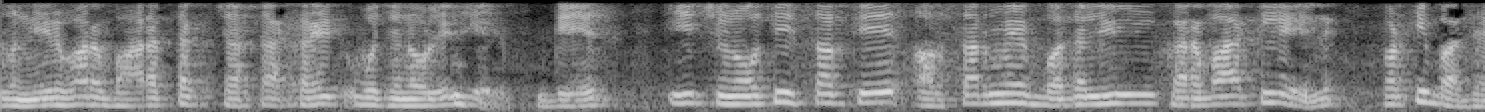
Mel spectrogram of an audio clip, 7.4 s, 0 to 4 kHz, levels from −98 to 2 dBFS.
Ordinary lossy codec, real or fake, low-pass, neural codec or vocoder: AAC, 24 kbps; fake; 3.6 kHz; vocoder, 44.1 kHz, 128 mel bands, Pupu-Vocoder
